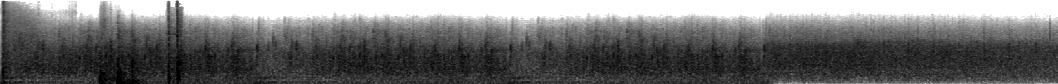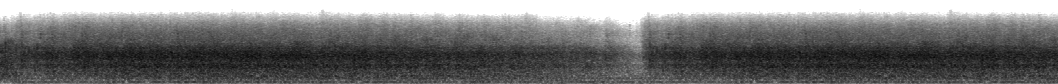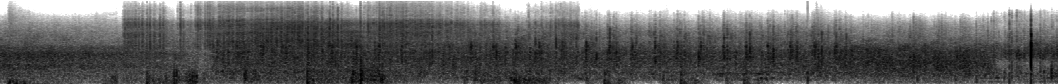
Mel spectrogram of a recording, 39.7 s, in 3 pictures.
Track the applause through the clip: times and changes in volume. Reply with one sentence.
The applause can be heard from 0.0 to 39.6 s, at a steady volume.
